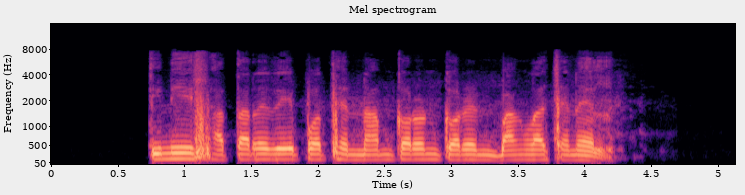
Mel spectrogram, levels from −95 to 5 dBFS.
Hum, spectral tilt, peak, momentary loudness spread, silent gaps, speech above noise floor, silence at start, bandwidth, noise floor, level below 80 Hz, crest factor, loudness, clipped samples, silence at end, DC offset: none; -8 dB/octave; 0 dBFS; 5 LU; none; over 77 dB; 0.75 s; 7.6 kHz; under -90 dBFS; -56 dBFS; 14 dB; -14 LUFS; under 0.1%; 0.95 s; under 0.1%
